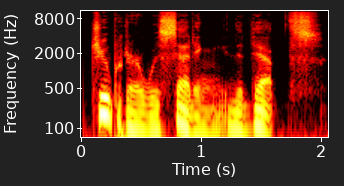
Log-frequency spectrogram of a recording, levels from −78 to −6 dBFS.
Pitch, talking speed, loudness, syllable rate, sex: 95 Hz, 175 wpm, -20 LUFS, 4.7 syllables/s, male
